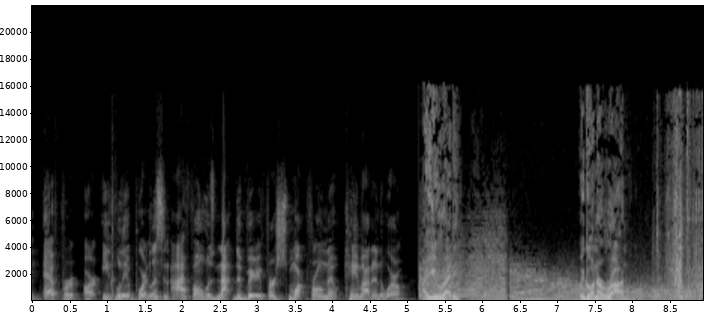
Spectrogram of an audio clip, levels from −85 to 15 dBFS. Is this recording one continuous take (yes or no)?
no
